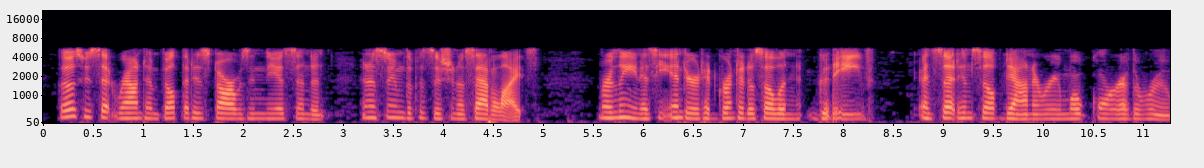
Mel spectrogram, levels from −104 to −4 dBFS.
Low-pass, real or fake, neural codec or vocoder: 5.4 kHz; real; none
